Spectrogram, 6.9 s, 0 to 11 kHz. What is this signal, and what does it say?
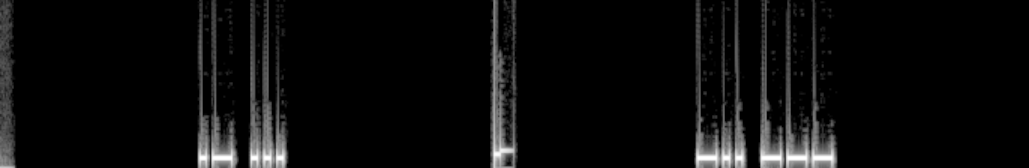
Morse code, heard as a keyed tone, about 27 wpm, 700 Hz. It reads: AS DO
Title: Two Letter Words - 28wpm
